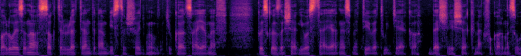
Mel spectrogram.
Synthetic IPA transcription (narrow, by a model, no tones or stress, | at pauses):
ɒ̰lʔoːɛzɛnɒsɒkt̪ɛɾylɛt̪ɛnd̪ɛnɛmbist̪o̞ʃho̞ɟmoɲːukɒza̰ːjɛmɛfkø̞zɡɒzd̪ɒʃa̰ːɡio̞st̪a̰ːja̰ːnɛzbɛt̪ḛːvɛt̪uɟːaːkɒbɛt͡ʃleːʃɛkmʔɛ̰kfoɡɒlmɒzoː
